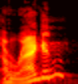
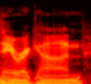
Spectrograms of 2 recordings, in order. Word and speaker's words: Eragon: is it pronounced Aragon or Aragon? It's Eragon.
